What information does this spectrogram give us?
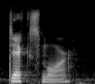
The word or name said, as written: Dixmoor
